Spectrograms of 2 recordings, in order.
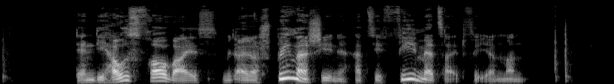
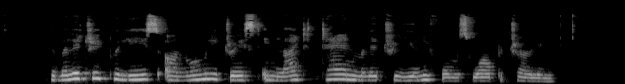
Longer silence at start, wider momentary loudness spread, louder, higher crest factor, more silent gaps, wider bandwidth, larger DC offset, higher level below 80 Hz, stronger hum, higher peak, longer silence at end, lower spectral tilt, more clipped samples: first, 0.75 s vs 0.5 s; first, 20 LU vs 12 LU; first, -18 LUFS vs -26 LUFS; about the same, 18 dB vs 20 dB; neither; first, 16.5 kHz vs 11.5 kHz; neither; first, -62 dBFS vs -76 dBFS; neither; first, -2 dBFS vs -8 dBFS; first, 0.95 s vs 0.5 s; first, -5 dB/octave vs -3 dB/octave; neither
